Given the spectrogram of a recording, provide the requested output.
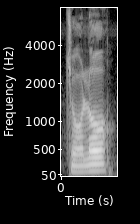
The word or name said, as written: colo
